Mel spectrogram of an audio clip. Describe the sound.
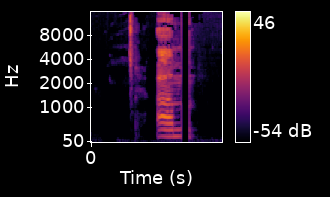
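A voice imitates the clicking of a clicker zombie from The Last of Us, a few sharp clicks around a short, strained voiced croak, alone and brief.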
